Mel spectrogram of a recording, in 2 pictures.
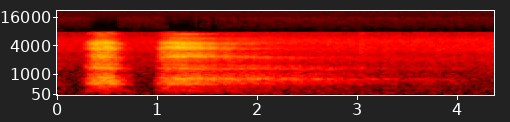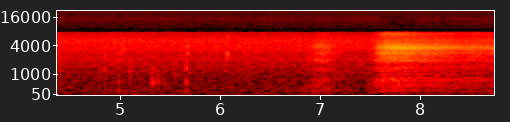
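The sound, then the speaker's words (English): Quiet breathing in and out, alternating short and long breaths. Two quick breaths open, followed by a long, soft release. After a hushed pause come a faint breath and a longer one, with no talking. “Just experimenting with that short breath, long breath, in, out.”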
